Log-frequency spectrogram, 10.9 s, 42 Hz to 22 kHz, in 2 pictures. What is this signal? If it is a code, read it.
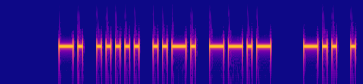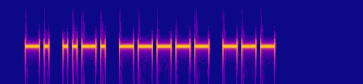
Morse code, heard as a keyed tone, about 17 wpm, 700 Hz. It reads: N5FQ DE NF0O
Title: USA Callsign DE Callsign - 4 Characters - 17wpm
